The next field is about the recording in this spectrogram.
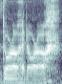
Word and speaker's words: Dorohedoro: Dorohedro, I think it's called. – Okay, Dorohedro. Dorohedro, yeah. Whatever. – Yeah. – Doro, you'll be able to spell it properly if I say it as Dorohedoro.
